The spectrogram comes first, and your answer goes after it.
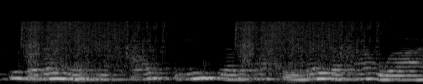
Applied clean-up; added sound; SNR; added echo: none; Water / Splash, splatter; 18 dB; reverberation time 0.9 s.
